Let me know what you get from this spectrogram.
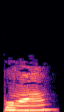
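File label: "toaⁿ", Hokkien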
